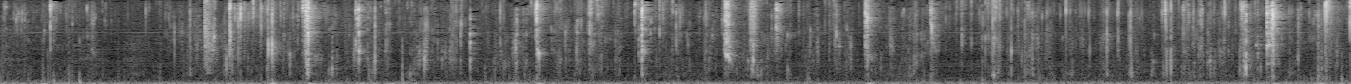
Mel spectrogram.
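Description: A person chewing and biting chicken, with irregular crunches and wet mouth clicks.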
